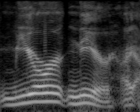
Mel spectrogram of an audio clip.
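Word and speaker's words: Mjölnir: I'm going to pronounce it wrong, but Mjolnir. You got it. That's damn near right. Mjolnir.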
